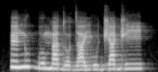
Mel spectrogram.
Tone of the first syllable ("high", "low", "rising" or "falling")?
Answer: high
